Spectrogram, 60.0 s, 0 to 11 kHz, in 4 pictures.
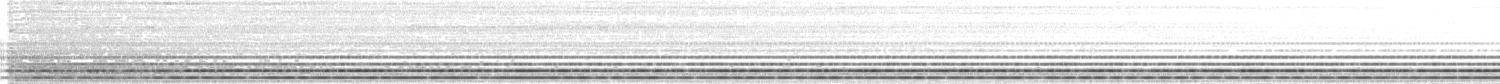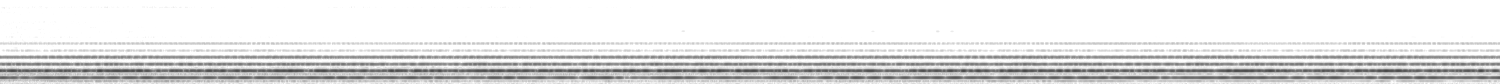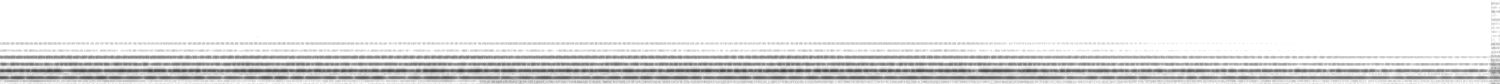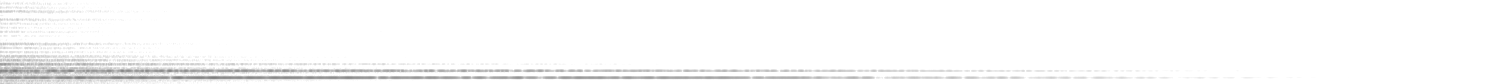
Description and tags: Layers 13 - FRYDAY-81
LAYERS 013 - FRYDAY is an extensive multisample package containing 128 samples. The numbers are equivalent to chromatic key assignment covering a complete MIDI keyboard (128 keys). The sound of FRYDAY is one of a beautiful PAD. Each sample is one minute long and has a noisy attack sound that fades away quite quickly. After that remains a long sustain phase. It was created using NI Kontakt 4 and the lovely Discovery Pro synth (a virtual Nordlead) within Cubase 5 and a lot of convolution (Voxengo's Pristine Space is my favourite) as well as some reverb from u-he: Uhbik-A.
